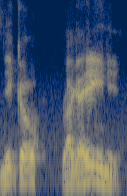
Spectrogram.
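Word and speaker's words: Nico Ragaini: pronunciations out there folks it's Nico ragayani right I mean if you think about it like you're in Italian so we're gonna we're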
